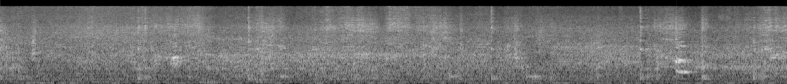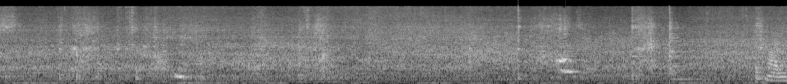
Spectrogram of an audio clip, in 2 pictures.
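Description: Country chicken stir-frying slowly in a pan, a steady close sizzle and hiss with occasional scrapes and stirs, no talking.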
